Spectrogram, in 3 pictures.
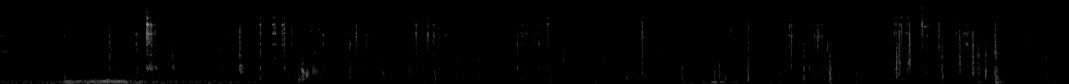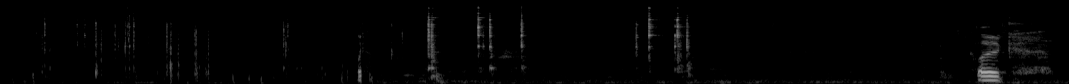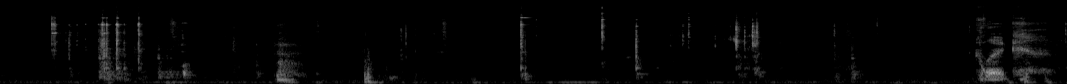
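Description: Combination wrench clicking and clinking against the driveshaft flange bolts at the differential pinion as they are tightened by hand: irregular sharp metallic clicks, sparse at first and more frequent in the second half. A brief vocal sound about two-thirds through is the loudest moment.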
